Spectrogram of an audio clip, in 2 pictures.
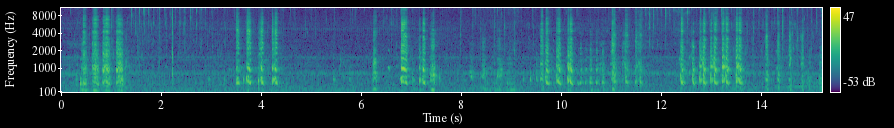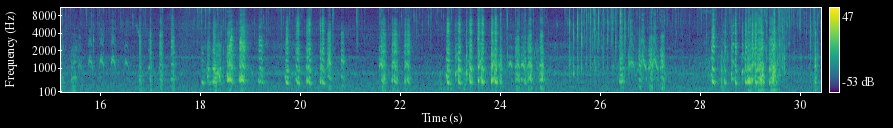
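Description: A flock of white domestic geese honking in bouts of rapid calls, one bout every few seconds: the geese are calling to one another.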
